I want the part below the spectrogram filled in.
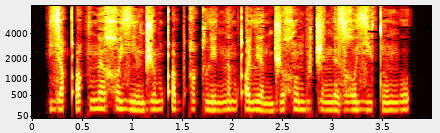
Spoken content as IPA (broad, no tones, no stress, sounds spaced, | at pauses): zʲ ɛ qʼ u q n ɛ χ ʉ zʲ õ d͡ʒ ə˞ m qʼ ʉ b q ə˞ q lʲ e ŋ a n qʼ ə˞ lʲ a n d͡ʒ ʉ χ ũ b u t͡ʃ a ŋ ɛ z ʁ u zʲ ʉ t õ ŋ o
